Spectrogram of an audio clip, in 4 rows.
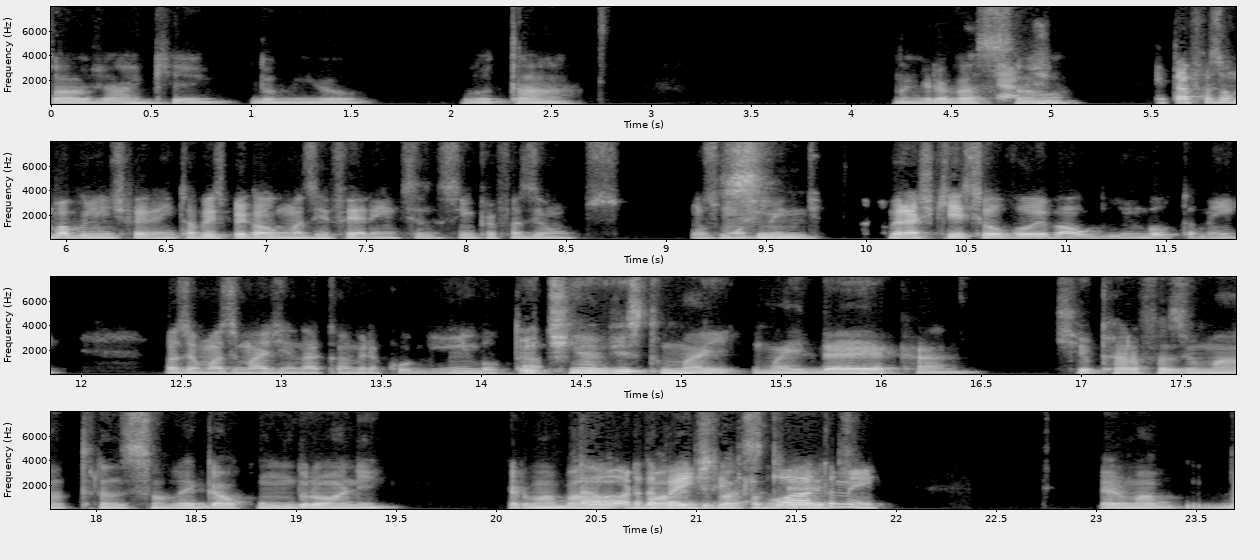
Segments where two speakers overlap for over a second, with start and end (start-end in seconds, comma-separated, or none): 20.4-21.9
